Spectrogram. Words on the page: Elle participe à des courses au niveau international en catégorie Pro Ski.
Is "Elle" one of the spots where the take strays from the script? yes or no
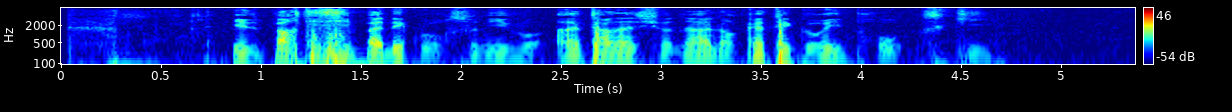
yes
